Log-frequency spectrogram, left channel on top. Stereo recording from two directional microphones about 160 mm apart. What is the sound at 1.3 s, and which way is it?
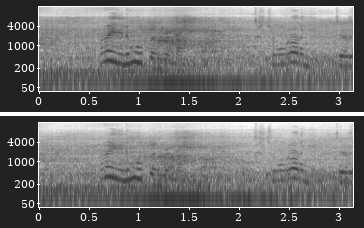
Speech, centre (ahead or behind).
